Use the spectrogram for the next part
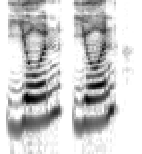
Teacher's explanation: You might hear me saying yun as if there's no I and that's commonly how it's pronounced. You might hear people say but usually the letter I sound is dropped.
